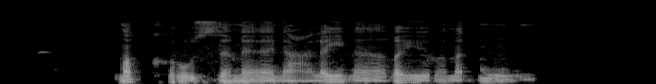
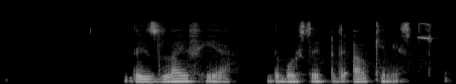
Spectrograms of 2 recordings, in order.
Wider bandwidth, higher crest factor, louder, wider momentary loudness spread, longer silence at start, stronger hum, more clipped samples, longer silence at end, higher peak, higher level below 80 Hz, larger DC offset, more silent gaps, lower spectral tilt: about the same, 8.2 kHz vs 8 kHz; first, 24 dB vs 18 dB; about the same, -29 LUFS vs -31 LUFS; about the same, 8 LU vs 10 LU; second, 0.4 s vs 1.25 s; neither; neither; first, 1.2 s vs 0.25 s; first, -6 dBFS vs -14 dBFS; first, -46 dBFS vs -66 dBFS; neither; first, 0.64-1.07 s vs none; first, -7 dB/octave vs -5.5 dB/octave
